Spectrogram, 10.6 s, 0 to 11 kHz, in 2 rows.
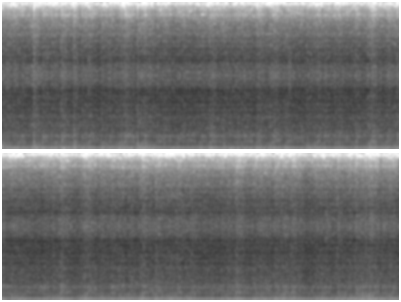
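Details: Generator after its first cold start of 2016, having sat about a year, under electrical load from a 40 W bulb and a noisy air pump: a loud, steady two-stroke buzz holds an even pitch, compressor chattering nearby. Normal running under load.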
